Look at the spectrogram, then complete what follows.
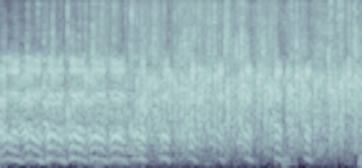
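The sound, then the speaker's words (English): A crowd applauds loudly and steadily, with dense clapping filling the whole moment and voices whooping or cheering mixed into the noise. “That's a crowd pleaser.”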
